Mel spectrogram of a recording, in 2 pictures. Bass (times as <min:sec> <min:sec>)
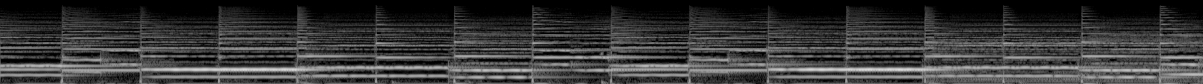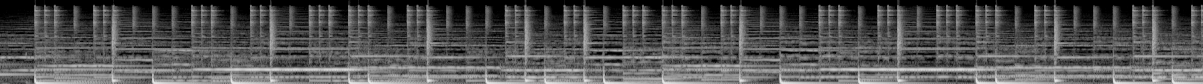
0:12.4 0:24.0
